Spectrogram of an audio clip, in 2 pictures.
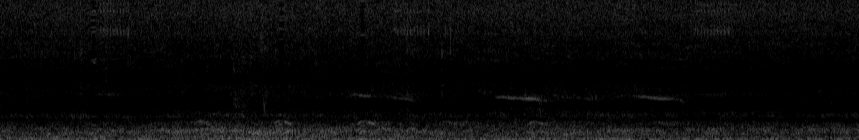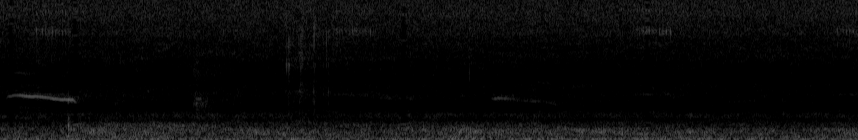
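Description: Near silence with faint outdoor hiss, broken by a few faint, short, high bird chirps that dip slightly in pitch, spaced irregularly.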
